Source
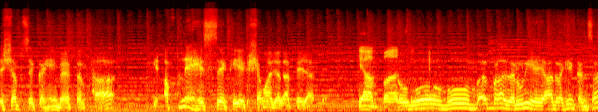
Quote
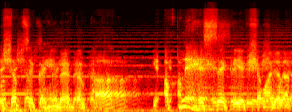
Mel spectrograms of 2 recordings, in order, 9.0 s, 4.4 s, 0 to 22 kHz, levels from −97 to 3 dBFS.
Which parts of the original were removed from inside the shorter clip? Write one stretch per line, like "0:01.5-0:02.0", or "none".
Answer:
none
